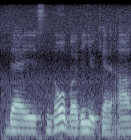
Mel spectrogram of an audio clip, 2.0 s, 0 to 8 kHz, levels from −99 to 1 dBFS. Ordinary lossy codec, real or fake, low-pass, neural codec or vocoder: none; real; 7.2 kHz; none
